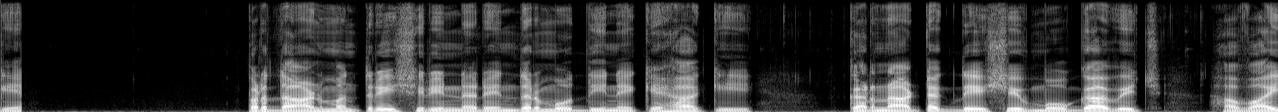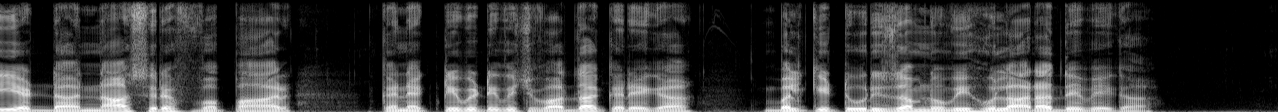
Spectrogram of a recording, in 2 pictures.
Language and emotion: Punjabi, neutral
